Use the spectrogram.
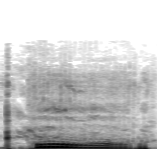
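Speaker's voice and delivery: high, drawn-out bird coo; gentle cooing. Acted. The bird answering honey, gentle high coo.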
